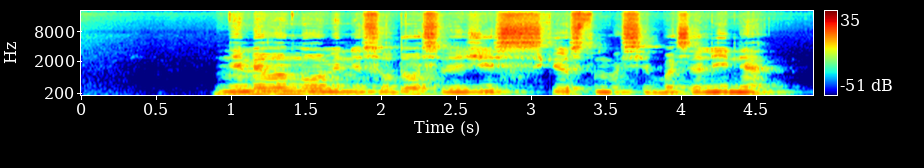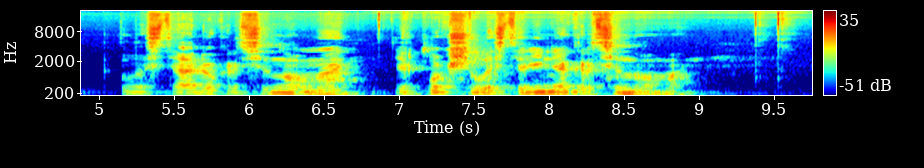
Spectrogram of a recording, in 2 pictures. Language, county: Lithuanian, Vilnius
